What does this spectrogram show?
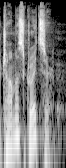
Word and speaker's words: Thomas Kreuzer: Thomas Kreuzer. Well, thanks for having me. Did I pronounce it correctly? Yes, pretty much. Okay. Yes, that's the international pronunciation of my name.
